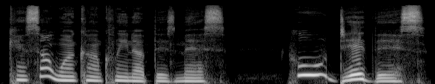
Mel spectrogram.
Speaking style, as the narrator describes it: Judge Brown said in a dull tone

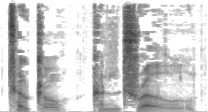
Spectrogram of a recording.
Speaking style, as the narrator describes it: said Moody quietly

